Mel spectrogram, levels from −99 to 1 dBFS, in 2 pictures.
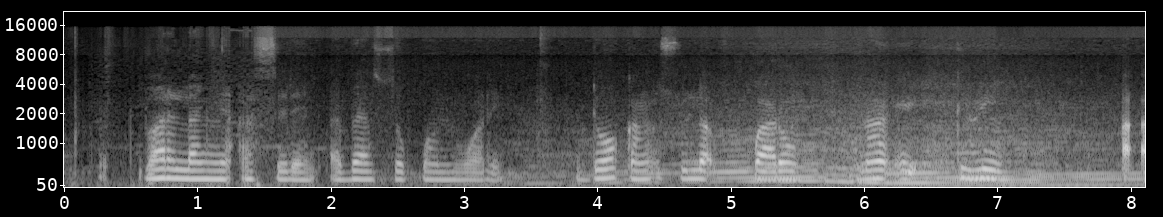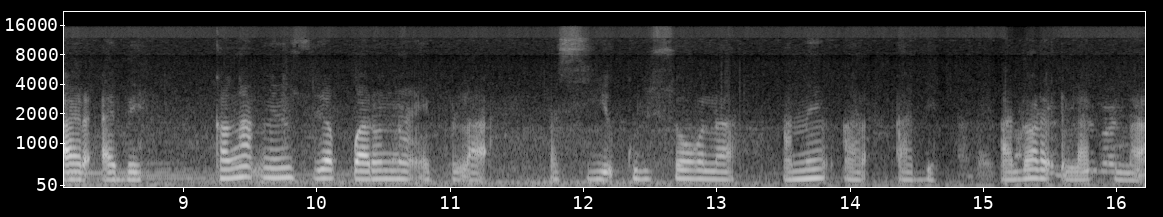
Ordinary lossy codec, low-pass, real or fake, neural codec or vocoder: Opus, 24 kbps; 14.4 kHz; real; none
